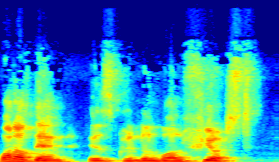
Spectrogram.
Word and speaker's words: First: of them is Grindelwald Fürst. While the pronunciation is Fürst, the spelling is first.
